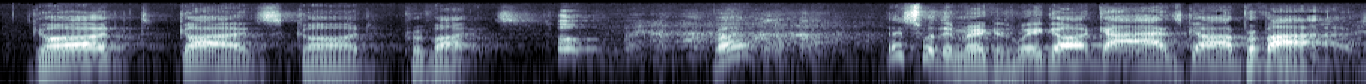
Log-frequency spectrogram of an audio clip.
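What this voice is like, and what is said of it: Put-on American accent. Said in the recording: “can I be American for a moment? ... With that accent too.”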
